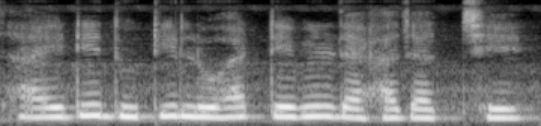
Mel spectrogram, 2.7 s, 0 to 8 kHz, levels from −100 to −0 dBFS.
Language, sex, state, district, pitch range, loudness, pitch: Bengali, female, West Bengal, Cooch Behar, 210-240 Hz, -13 LUFS, 230 Hz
